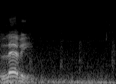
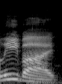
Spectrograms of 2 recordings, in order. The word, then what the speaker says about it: Levy: Because most people would say Levi, but Levy. But to echo your point, this is the world we live in. Yeah, like I said, oh, Levy. Not Levi, but Levy.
